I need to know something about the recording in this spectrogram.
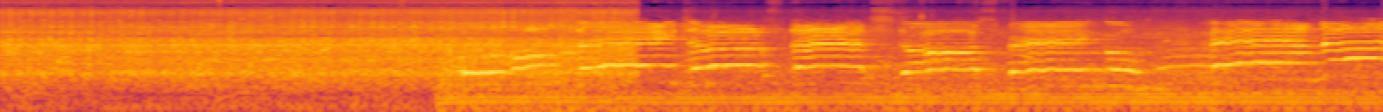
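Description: A singer performing a national anthem in long, held notes. For the first few seconds the singing is muddied by background noise, and it comes through clearer about five seconds in, with a steady low hum underneath from about three seconds in.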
